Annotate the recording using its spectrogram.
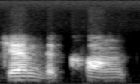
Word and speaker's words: Gemdeconq: So I think you said the name of the barrow business, your barrow business is Gemdeconq. Am I pronouncing it right? – Yeah, Gemdeconq.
